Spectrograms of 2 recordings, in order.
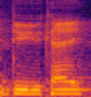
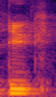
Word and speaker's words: Douk: do you say it there's duke a lot of people say do uk understandable but it's duke yeah the reason it's duke is it's david ambler uk david david lomble's the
